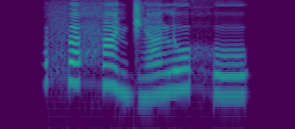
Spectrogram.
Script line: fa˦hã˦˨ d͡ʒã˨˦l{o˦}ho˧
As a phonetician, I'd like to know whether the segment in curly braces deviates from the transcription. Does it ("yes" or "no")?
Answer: no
